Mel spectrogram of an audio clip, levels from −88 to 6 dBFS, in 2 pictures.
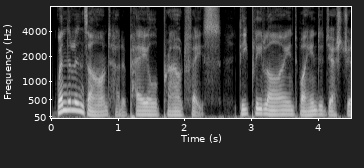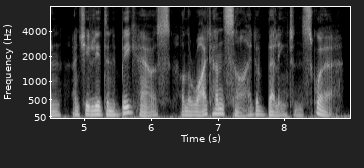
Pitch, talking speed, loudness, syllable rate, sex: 105 Hz, 165 wpm, -21 LUFS, 4.6 syllables/s, male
